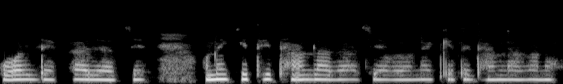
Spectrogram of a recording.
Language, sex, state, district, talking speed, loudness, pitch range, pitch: Bengali, female, West Bengal, Purulia, 150 wpm, -17 LUFS, 215-225 Hz, 220 Hz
